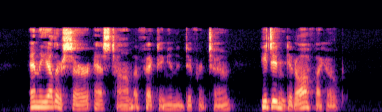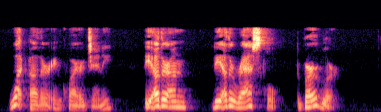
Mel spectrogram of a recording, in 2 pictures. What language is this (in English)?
English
